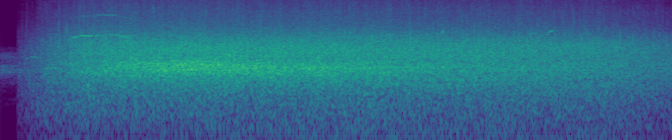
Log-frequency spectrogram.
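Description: Crowd applause that swells in over about the first two seconds and then slowly fades away.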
